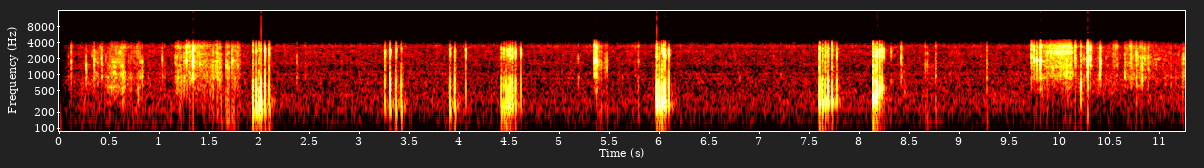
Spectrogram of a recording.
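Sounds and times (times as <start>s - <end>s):
fart: 1.9s - 2.2s, 3.3s - 4.7s, 6.0s - 6.2s, 7.6s - 8.4s.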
